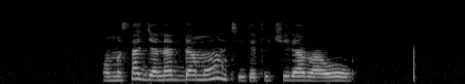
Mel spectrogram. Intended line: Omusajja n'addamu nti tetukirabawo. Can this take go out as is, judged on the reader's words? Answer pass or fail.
pass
